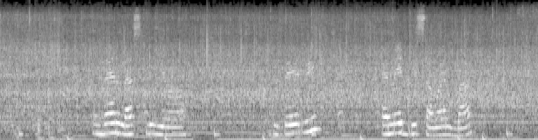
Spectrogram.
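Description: A spoon scrapes food from a metal tray into a pot.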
